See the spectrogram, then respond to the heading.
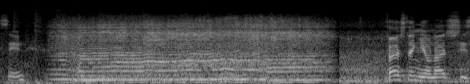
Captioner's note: engines roaring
